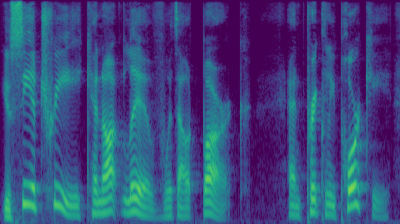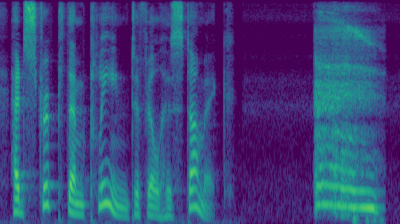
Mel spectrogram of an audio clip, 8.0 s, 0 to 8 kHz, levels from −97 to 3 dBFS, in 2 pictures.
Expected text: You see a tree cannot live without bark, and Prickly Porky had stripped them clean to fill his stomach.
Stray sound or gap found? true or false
true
